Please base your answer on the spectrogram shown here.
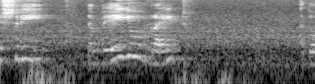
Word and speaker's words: Sri: you are saying SRI they write it that way like my own brother's name is Sri Hari right when we pronounce we say Shri but when he's righteous spelling it is Sri that is because now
